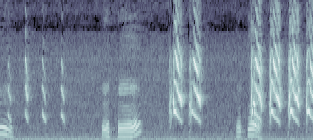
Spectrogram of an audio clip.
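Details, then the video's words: Pet parrot indoors, trying to say "mummy papa". Soft falling chirps lead into a wavering, harmonic speech-like call, followed by loud, repeated high squawky chirps. "Mithuu mummy papa bolneki try kar rehi he"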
